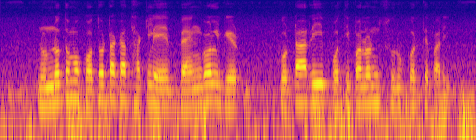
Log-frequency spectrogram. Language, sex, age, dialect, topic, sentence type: Bengali, male, 25-30, Standard Colloquial, agriculture, question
